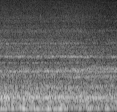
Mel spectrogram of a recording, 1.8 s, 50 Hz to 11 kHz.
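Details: All-in-one 12V/24V/240V diesel heater at full output on a 24V supply, body temperature 130°C, set temperature 12. Steady rushing fan with an even whine, no surging or popping; burning cleanly.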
